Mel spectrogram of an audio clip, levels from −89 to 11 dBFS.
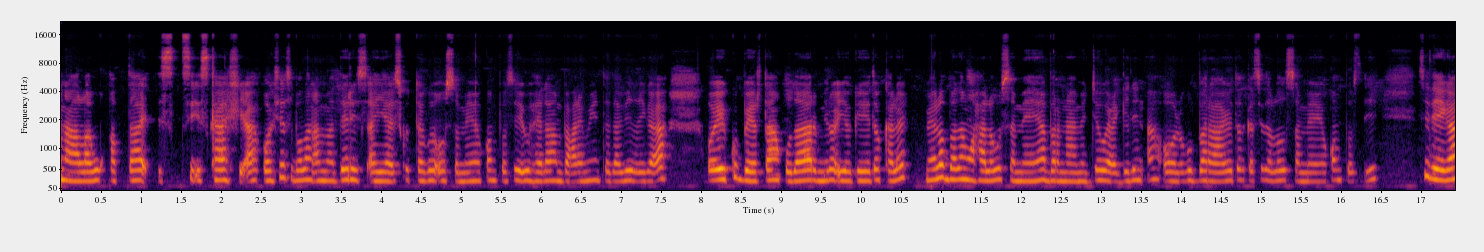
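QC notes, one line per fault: Nothing stood out on listening to this speech recording.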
